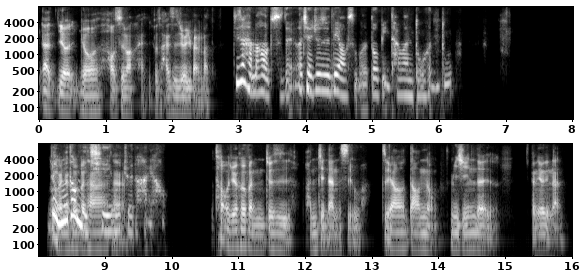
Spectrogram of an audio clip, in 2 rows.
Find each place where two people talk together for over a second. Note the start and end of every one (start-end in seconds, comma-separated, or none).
8.2-9.4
